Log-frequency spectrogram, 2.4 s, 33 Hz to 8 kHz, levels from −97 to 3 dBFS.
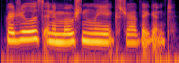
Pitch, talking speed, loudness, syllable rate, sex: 225 Hz, 100 wpm, -14 LUFS, 6.0 syllables/s, female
